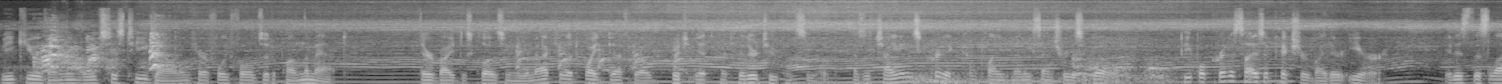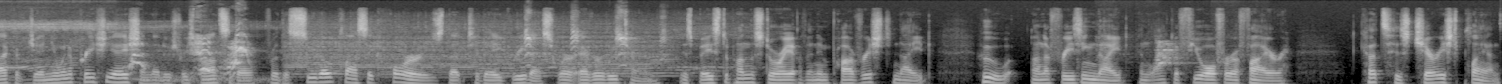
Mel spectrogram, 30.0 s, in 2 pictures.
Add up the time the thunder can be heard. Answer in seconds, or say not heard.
3 s.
